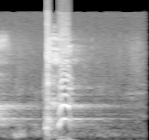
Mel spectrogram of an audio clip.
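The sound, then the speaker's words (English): A single sharp, throaty cough bursts out, briefly followed by a rough throat-clearing rasp, then a quiet hum returns. “I'm coughing.”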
